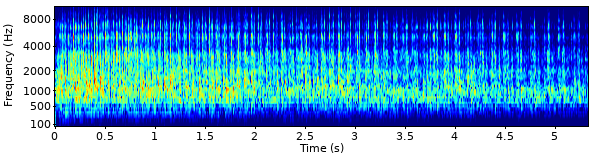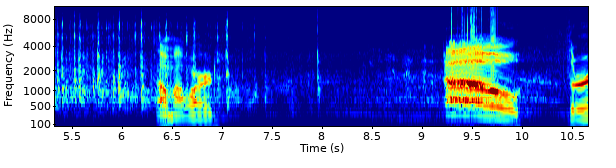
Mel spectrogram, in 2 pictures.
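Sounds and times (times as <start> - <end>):
prize wheel pointer ticking against pegs while spinning: 0.0 - 8.2
speech: 6.3 - 7.1, 9.8 - 10.6
laughter: 8.2 - 10.4.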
